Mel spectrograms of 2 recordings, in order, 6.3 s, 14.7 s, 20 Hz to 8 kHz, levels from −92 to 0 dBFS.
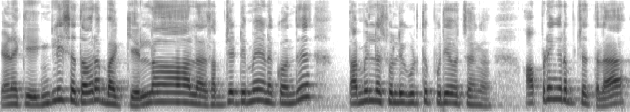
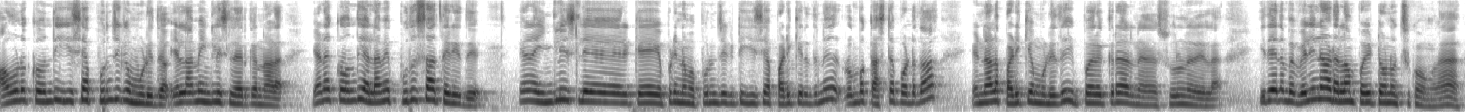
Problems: none marked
